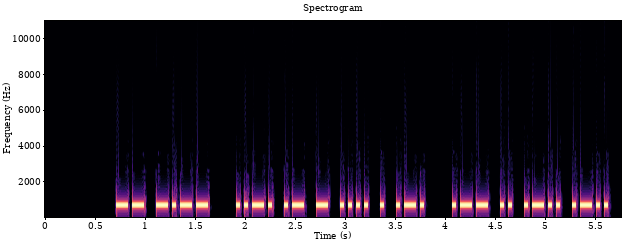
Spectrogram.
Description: Morse code, heard as a keyed tone, about 30 wpm, 700 Hz. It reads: MY FATHER WILL
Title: Sentences from Top 1100 Words 30wpm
